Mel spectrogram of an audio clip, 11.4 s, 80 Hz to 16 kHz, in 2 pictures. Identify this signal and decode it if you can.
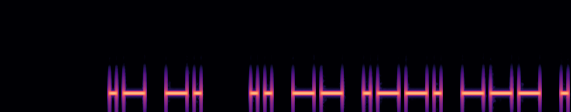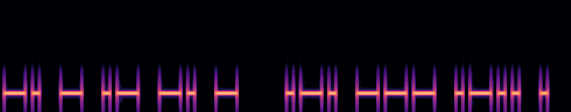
Morse code, heard as a keyed tone, about 17 wpm, 700 Hz. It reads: AN IMPORTANT ROLE
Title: Sets of 5 Words Encore2 17wpm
